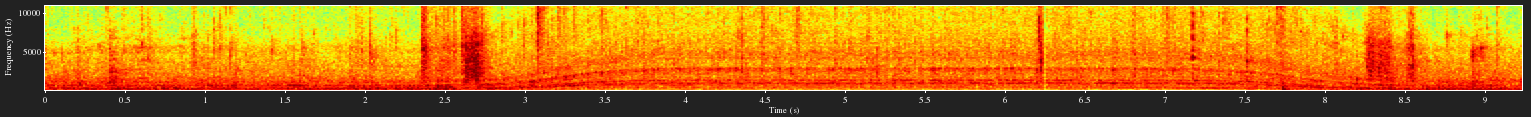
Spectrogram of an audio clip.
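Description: A motor spins up with a rising whine, runs at a steady pitch for about four seconds and winds back down, over a steady patter of rain. A few sharp clicks come about two and a half seconds in.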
